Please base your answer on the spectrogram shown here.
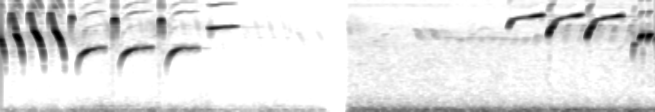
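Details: Canary stimulating song, played to encourage lazy canaries to sing: high whistled downslurred notes and rising sweeps, a near-silent break, then resumed upslurred whistles and fast chips.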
